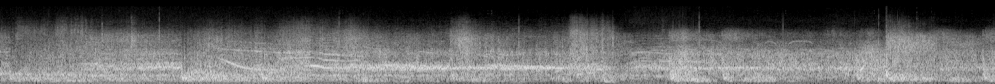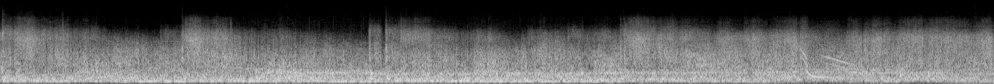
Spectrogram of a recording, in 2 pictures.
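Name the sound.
battle gunfire and explosions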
